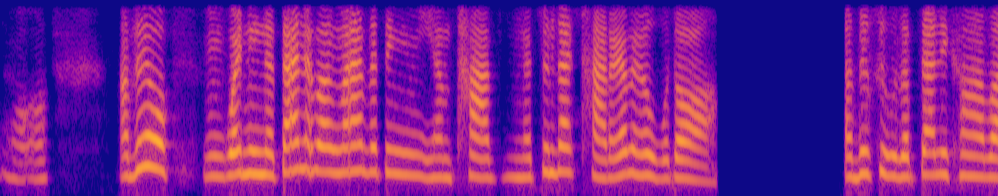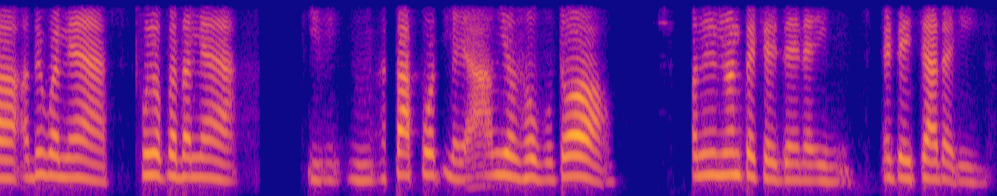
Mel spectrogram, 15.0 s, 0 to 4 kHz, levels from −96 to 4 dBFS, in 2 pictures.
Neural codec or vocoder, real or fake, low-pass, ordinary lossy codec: codec, 16 kHz, 0.5 kbps, FunCodec, trained on Chinese and English, 25 frames a second; fake; 3.6 kHz; none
